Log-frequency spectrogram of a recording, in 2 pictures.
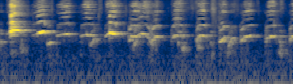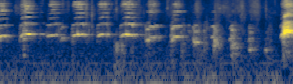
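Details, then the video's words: Indoor Flat-coated Retrievers producing a steady stream of high, quavering whines and short yelps, each dipping in pitch, about two per second, ending with a louder sharp yelp. "they walk, bark and scream"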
